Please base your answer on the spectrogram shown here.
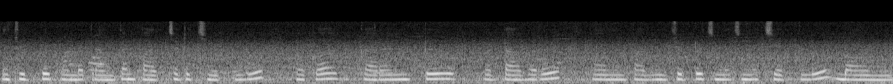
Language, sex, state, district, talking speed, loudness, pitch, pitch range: Telugu, female, Andhra Pradesh, Guntur, 95 wpm, -15 LUFS, 230 Hz, 220-250 Hz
